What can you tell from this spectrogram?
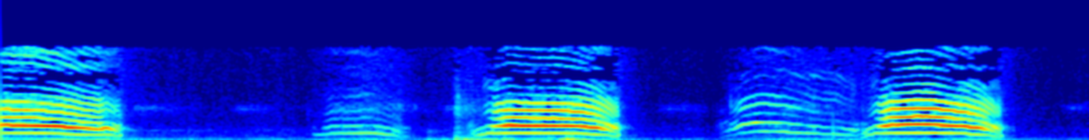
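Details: Kittens meowing for attention from their owners: loud, high arched mews alternating with softer shorter ones, about five calls in quick succession.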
